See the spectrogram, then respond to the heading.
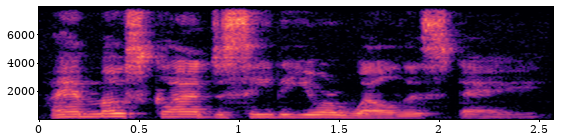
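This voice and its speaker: A man's voice: fairly high pitch, very animated, normal speed, dark tone, voice pushed up. A man voicing a young noblewoman in a fantasy storybook, a dutiful, eager daughter speaking in a formal, courtly way. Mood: beaming.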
